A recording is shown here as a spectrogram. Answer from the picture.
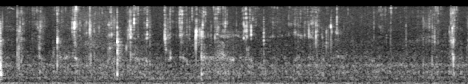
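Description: Close-up chewing of chicken satay: irregular small wet clicks and squelches of the mouth working the meat.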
